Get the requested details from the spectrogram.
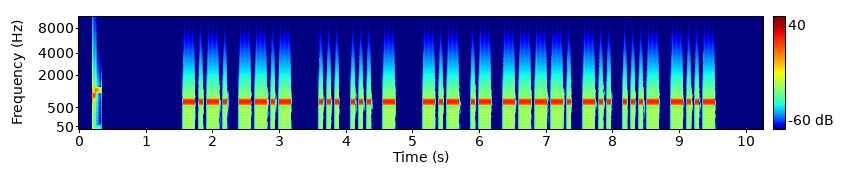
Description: Morse code, heard as a keyed tone, about 20 wpm, 700 Hz. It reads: CQ SST KA9DVX
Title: K1USN SST QSO Practice - 20wpm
